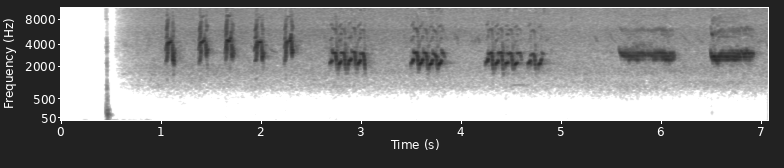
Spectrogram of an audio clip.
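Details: Northern mockingbird song, a mimic that repeats each phrase several times before moving on: five sharp high chirps, then three buzzy trilled phrases, then two longer steady whistled notes, all high-pitched and clean.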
